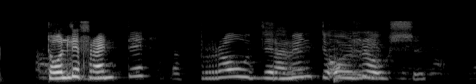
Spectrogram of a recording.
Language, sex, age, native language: Icelandic, male, 11, Icelandic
